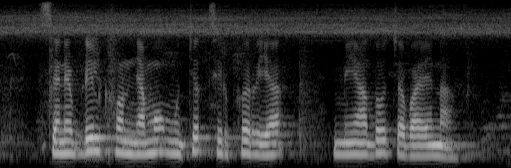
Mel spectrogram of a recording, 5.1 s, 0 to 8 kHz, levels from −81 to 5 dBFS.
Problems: constant background noise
